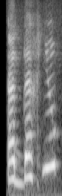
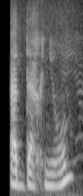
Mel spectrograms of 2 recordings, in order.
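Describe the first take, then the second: First: «Отдохнём?» с подъёмом голоса, повыше; спроси «Отдохнём?», предлагая жене; вопрос. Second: «Отдохнём» низко и мягче; согласись тихо: «Отдохнём»; тихий ответ. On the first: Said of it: "спросил муж". (вопросительно: «Отдохнём?») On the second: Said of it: "ответила жена". (негромкое согласие: «Отдохнём») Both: A narrator's reading.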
